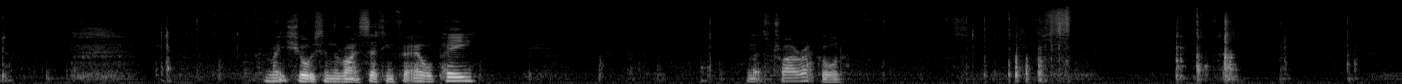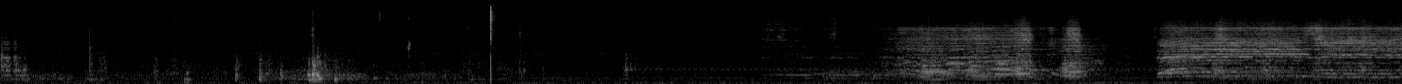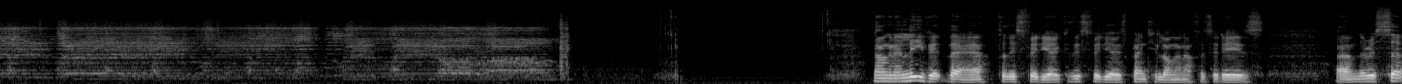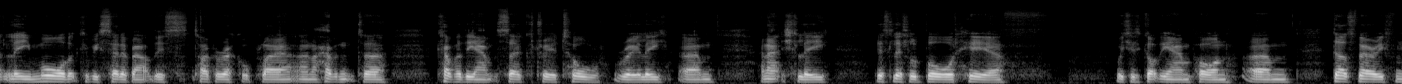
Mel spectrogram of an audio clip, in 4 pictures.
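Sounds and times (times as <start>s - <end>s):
music from record player speaker: 21.7s - 33.8s.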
